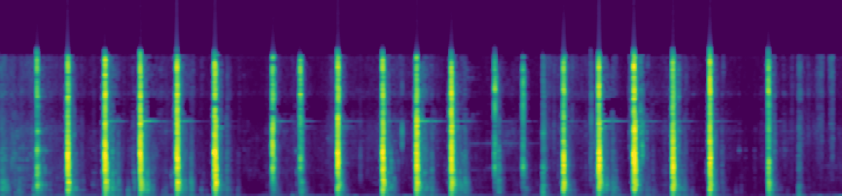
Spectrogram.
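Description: Hammer driving nails into the pine slats of a wooden pallet: quick, sharp strikes about three a second, each with a short metallic ring, with a brief pause near the end.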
